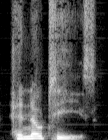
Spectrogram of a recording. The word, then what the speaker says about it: henotes: Now the word unity in those two verses, okay, is the Greek feminine noun henotes. Henotes, that's spelled H-E-N-O-T-E-S, henotes, which translated means unanimity or agreement, okay?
